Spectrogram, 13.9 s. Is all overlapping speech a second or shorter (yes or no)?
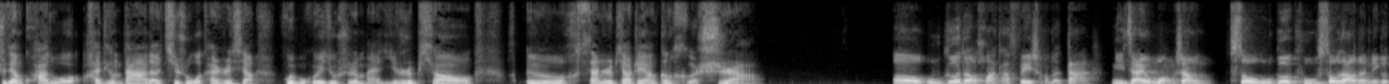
yes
